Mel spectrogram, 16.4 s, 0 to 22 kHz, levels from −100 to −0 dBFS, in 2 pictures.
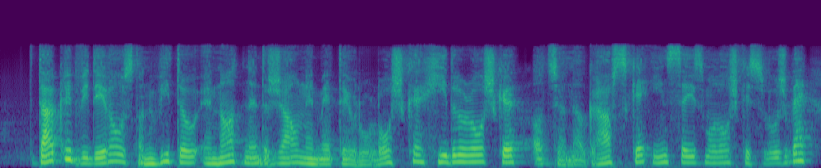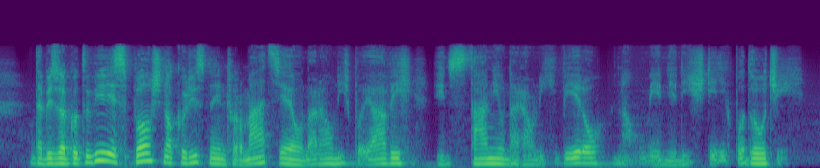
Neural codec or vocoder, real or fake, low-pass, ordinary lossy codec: codec, 16 kHz, 0.5 kbps, X-Codec, HuBERT features, trained on LibriSpeech; fake; 7.2 kHz; none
